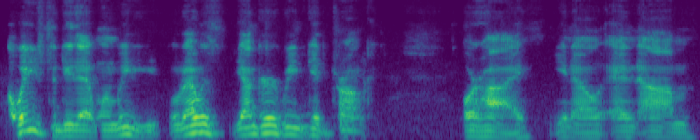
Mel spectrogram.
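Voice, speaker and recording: A man hosting a casual podcast, rambling and animated, talking to viewers in the chat. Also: sits low, moderate pace, slightly rough. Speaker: podcast host.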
